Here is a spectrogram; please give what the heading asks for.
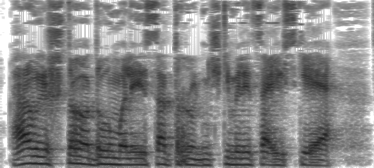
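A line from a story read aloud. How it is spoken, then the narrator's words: Sympathetic grumbling raven. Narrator (Russian): Сочувственно проворчал ворон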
